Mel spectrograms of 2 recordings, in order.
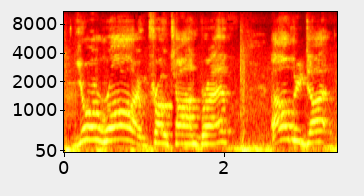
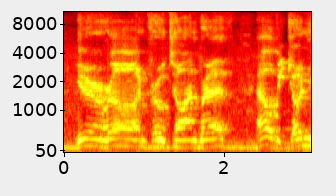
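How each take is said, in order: First: It is read in the speaker's ordinary voice. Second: It is read in a gruff put-on character voice.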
